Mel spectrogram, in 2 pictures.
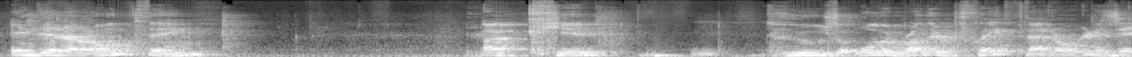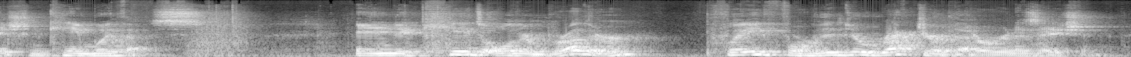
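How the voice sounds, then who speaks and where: A man in his thirties speaks in a lively, somewhat high voice that rises and falls a lot as he makes his points. He is a youth baseball coach co-hosting a casual podcast and often acts out what he would say. The sound is roomy and echoey, with a faint hiss underneath. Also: normal speed. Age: 30s. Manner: animated, emphatic, quoting himself in asides. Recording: roomy echo with faint background noise.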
